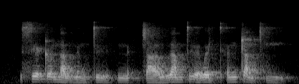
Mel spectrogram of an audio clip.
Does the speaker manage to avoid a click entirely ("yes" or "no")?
yes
